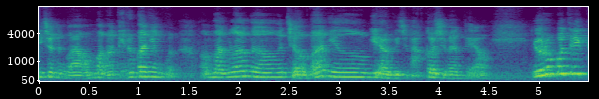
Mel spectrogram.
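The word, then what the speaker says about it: germanium: 그럼 옛날에 이제 콩글리시로는 뭐라고 했냐면 게르마늄 이렇게 불렀어요. 어디선가 아마 들어본 적 있을걸요? 그런데 얘네들은 영어로 이제 읽으면 저마늄이라고 읽어주죠.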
